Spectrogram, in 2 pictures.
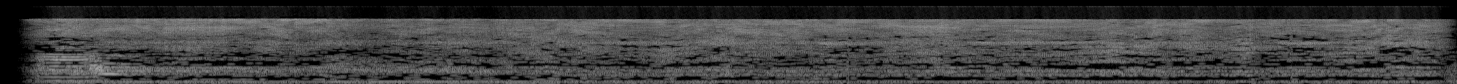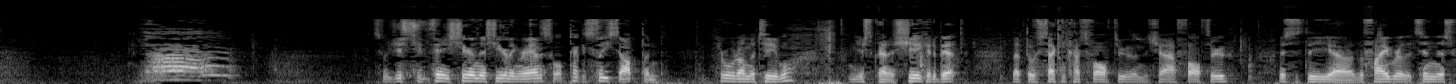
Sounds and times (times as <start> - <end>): Electric shaver, electric razor: 0.1 - 14.6.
